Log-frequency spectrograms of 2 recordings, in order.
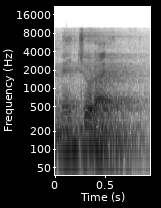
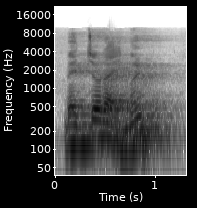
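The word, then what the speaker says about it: מצורעים: 그리고 우리가 읽기에도 비슷한 발음이 있습니다. 나병 환자들은 메조라임입니다. 메조라임. 근데 애굽의 군대는 미즈라임입니다. 메조라임을, 나병의 내병 환자 하찮은 그 메조라임을 미즈라임으로 착각하게 하신 거죠.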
